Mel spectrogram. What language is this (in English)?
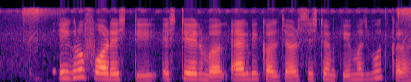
Magahi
